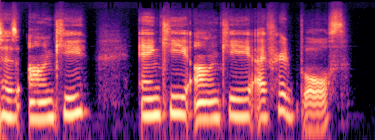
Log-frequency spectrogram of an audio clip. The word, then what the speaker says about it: Anki: Anki is a Japanese word for memory, and it's pronounced in Japanese as Anki.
